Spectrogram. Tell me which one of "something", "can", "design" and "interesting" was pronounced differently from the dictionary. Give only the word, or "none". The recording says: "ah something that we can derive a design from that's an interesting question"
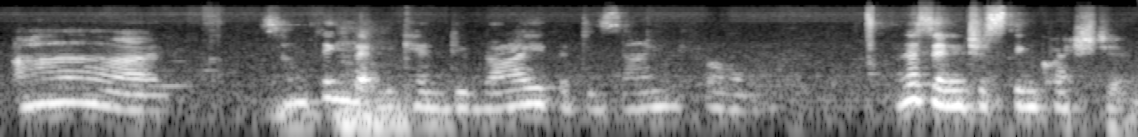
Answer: none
